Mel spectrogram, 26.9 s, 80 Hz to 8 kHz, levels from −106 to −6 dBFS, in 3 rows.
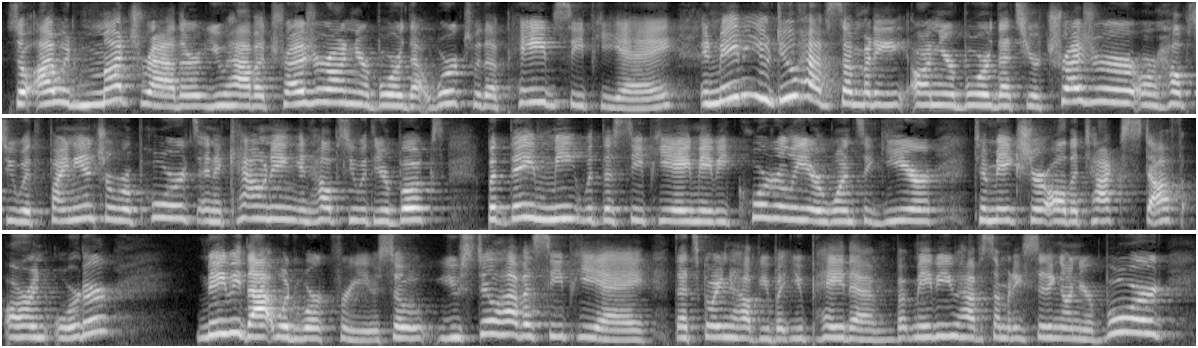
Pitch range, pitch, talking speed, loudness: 245-295 Hz, 265 Hz, 215 wpm, -26 LUFS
